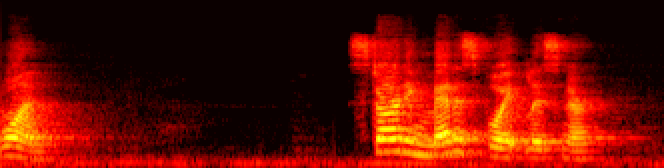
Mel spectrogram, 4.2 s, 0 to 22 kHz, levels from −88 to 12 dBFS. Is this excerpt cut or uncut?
cut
